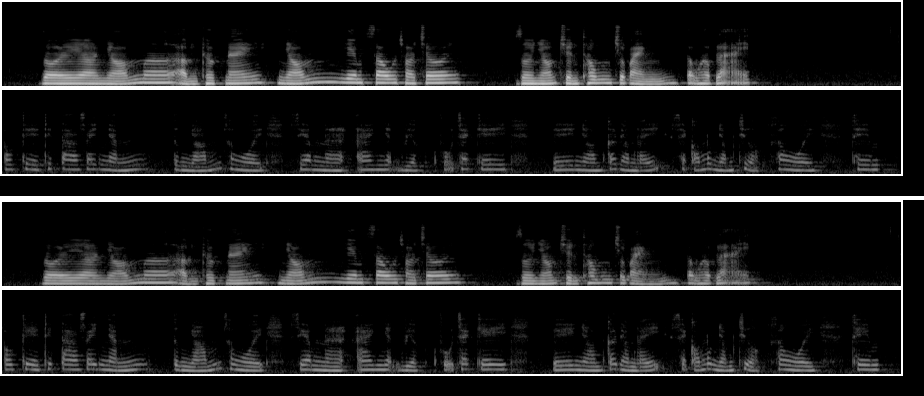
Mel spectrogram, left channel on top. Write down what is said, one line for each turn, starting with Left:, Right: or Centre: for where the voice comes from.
Left: rồi ờ, nhóm ờ, ẩm thực này, nhóm game show trò chơi, rồi nhóm truyền thông chụp ảnh tổng hợp lại.
Right: ok thế tao sẽ nhắn từng nhóm xong rồi xem là ai nhận việc phụ trách cái cái nhóm các nhóm đấy, sẽ có một nhóm trưởng, xong rồi thêm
